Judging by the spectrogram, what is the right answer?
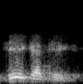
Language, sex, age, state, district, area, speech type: Hindi, male, 60+, Bihar, Muzaffarpur, rural, conversation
